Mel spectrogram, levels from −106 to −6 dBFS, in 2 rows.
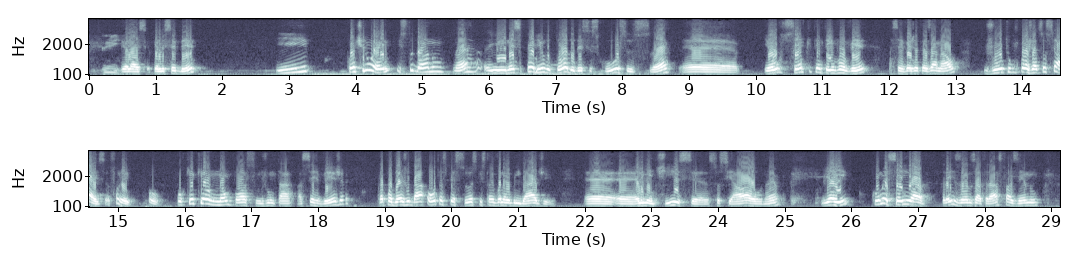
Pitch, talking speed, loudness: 145 Hz, 120 wpm, -9 LUFS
